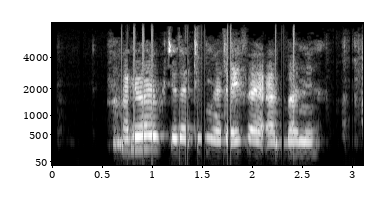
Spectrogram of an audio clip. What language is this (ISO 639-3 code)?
swa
